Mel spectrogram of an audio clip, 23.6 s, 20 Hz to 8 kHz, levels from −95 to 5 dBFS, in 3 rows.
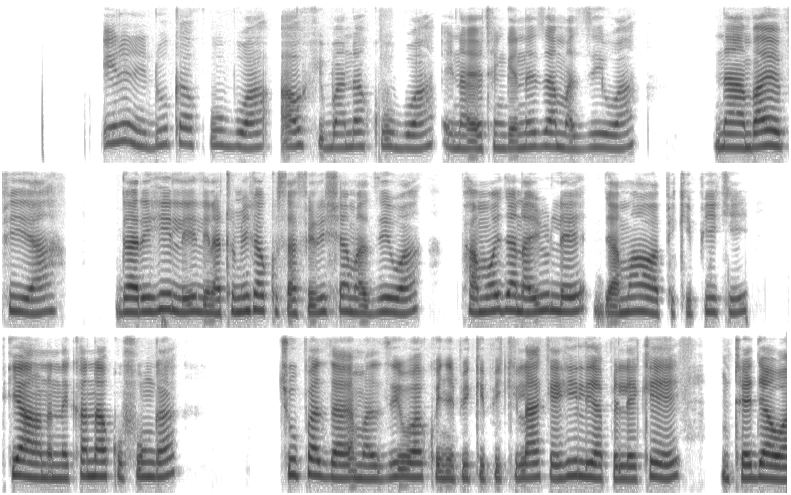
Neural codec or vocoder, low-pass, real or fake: none; 7.2 kHz; real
